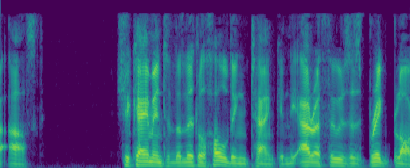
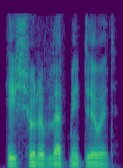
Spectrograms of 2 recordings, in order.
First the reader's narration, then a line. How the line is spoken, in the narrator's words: Kiss said quietly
